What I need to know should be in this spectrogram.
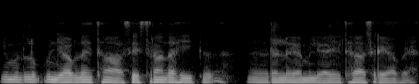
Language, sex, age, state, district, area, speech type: Punjabi, male, 45-60, Punjab, Amritsar, urban, spontaneous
